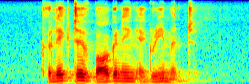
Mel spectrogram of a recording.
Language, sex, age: English, male, 20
